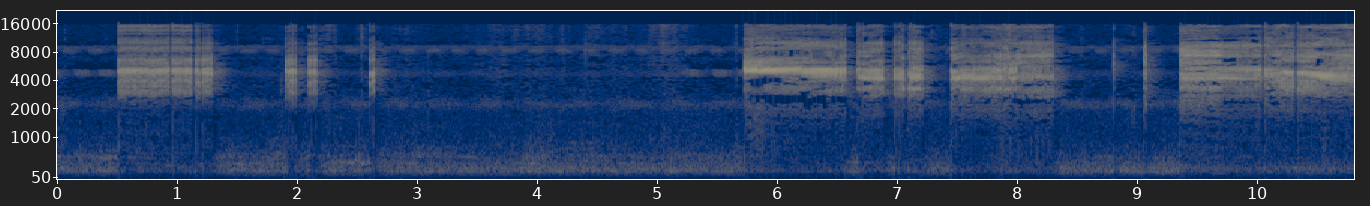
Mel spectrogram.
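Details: Greengrocer cicada screaming in loud, intense high buzzing bursts, several lasting about a second or more and others brief, separated by quieter gaps with a faint background hum.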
